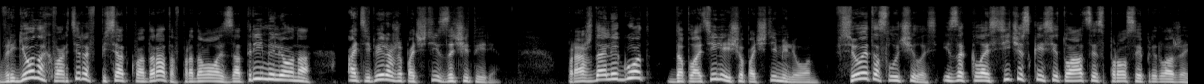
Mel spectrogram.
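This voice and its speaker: Against a quiet background, a man's fairly high voice makes very wide pitch swings in a dry sound with no echo. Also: moderate pace. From Russia. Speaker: YouTube blogger on economics; political video blogger. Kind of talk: scripted narration. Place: studio.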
